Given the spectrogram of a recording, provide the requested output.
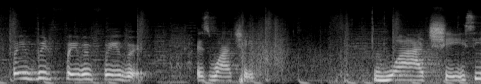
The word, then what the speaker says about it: Waakye: favorite food favorite favorite favorite favorite is watching watch it you see how I pronounce it watch it like it has some you know that I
